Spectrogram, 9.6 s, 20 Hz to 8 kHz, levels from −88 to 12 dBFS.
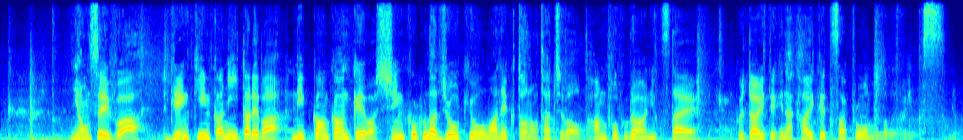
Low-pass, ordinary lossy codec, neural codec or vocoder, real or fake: none; none; codec, 16 kHz, 1 kbps, X-Codec, HuBERT features, trained on LibriSpeech; fake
